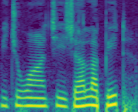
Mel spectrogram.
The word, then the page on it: alapit: Mi'gmaq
